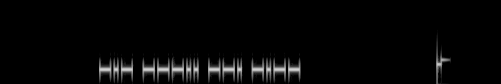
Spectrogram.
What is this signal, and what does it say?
Morse code, heard as a keyed tone, about 33 wpm, 700 Hz. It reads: K8GY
